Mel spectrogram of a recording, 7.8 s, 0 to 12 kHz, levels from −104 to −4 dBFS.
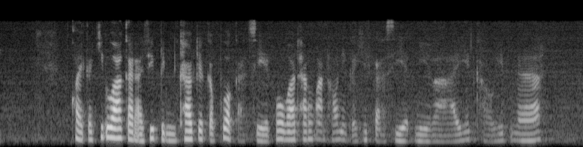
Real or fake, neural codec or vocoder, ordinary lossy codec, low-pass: real; none; none; 7.2 kHz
